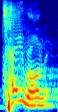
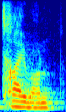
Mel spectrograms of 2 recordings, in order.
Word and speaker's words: Tayron: I've been advised that my pronunciation of Tyron is incorrect and it should actually be Tyron sorry about that okay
